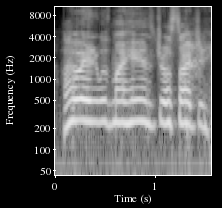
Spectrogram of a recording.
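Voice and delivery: high, loud sounded-off reply; recruit sound-off. Retold or imitated. Recruit admitting he ate with his hands, loud sound-off. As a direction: answer at full volume.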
